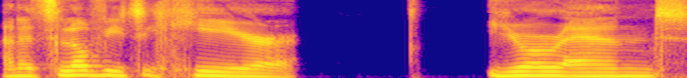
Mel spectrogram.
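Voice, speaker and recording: An Irish accent in a dark, mellow tone with ordinary pitch variation and a dry, close sound with no echo. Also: man. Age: 60s. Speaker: stage actor. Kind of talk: podcast interview.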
